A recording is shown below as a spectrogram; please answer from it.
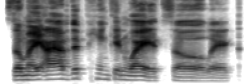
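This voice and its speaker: Panel guest, woman with a very low, bright voice; lively, laughing talk. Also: normal speed, smooth. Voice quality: deep voice. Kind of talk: casual panel chat.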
